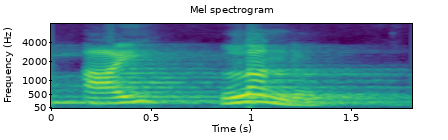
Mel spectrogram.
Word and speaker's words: island: Island spelling will be different and pronunciation will also be different. So my dear friend, this will be the phonetic transcription. Island.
